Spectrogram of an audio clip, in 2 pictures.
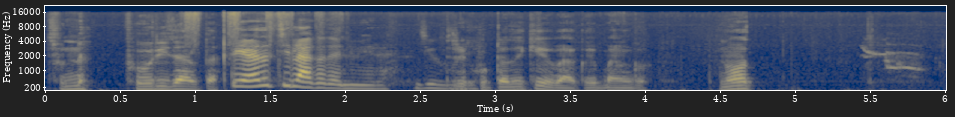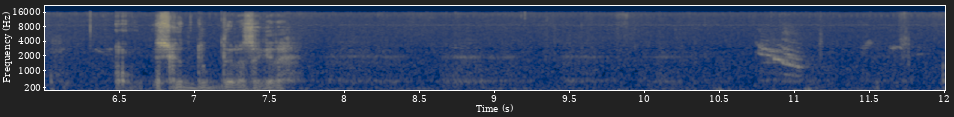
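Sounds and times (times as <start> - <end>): puppy whining: 5.4 - 6.0.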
